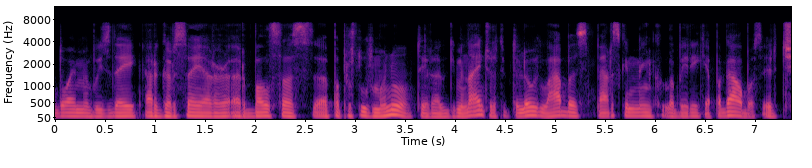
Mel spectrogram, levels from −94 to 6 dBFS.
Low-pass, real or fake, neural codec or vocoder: 7.2 kHz; fake; codec, 16 kHz, 2 kbps, X-Codec, WavLM features, trained on Multilingual LibriSpeech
